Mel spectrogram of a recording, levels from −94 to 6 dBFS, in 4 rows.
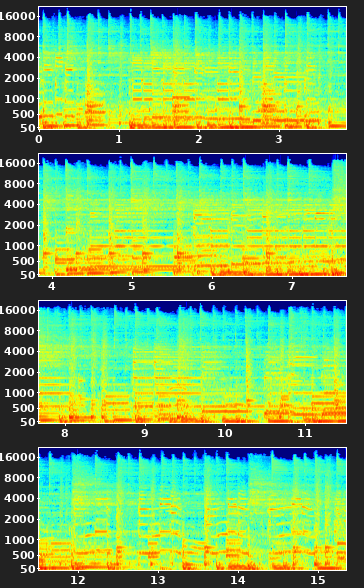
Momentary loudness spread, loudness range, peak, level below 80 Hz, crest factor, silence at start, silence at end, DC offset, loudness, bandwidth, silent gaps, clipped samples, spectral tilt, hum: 4 LU; 1 LU; 0 dBFS; -16 dBFS; 12 dB; 0 s; 0 s; under 0.1%; -12 LUFS; 18 kHz; none; under 0.1%; -5 dB/octave; none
